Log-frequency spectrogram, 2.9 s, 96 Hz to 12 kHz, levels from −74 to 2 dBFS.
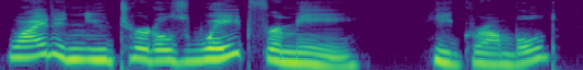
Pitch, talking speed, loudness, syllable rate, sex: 195 Hz, 185 wpm, -18 LUFS, 4.3 syllables/s, female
